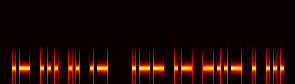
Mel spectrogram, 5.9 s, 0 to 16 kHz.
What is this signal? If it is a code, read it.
Morse code, heard as a keyed tone, about 17 wpm, 700 Hz. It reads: ASIA WAXES
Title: A Sound Of Thunder 17wpm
